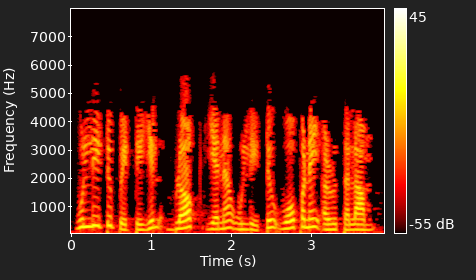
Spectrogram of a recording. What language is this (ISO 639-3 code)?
tam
